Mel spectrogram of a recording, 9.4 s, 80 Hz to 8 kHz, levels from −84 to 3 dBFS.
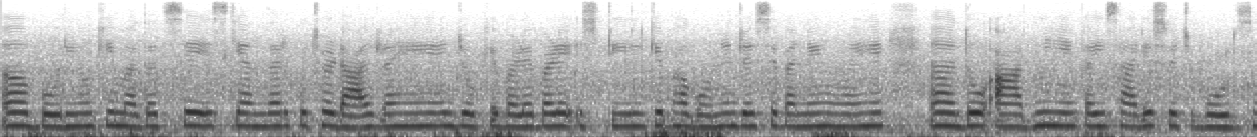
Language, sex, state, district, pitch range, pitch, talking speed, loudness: Hindi, female, Uttar Pradesh, Etah, 235-250 Hz, 245 Hz, 190 wpm, -21 LUFS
